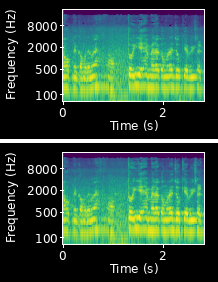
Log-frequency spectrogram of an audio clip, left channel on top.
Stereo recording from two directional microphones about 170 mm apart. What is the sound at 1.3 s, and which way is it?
Speech, 15° right (ahead or behind).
